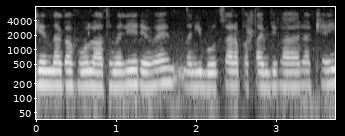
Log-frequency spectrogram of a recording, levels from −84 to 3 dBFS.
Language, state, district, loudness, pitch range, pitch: Haryanvi, Haryana, Rohtak, -15 LUFS, 175-185 Hz, 180 Hz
